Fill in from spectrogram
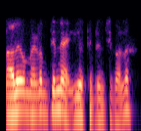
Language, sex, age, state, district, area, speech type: Punjabi, male, 60+, Punjab, Fazilka, rural, conversation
